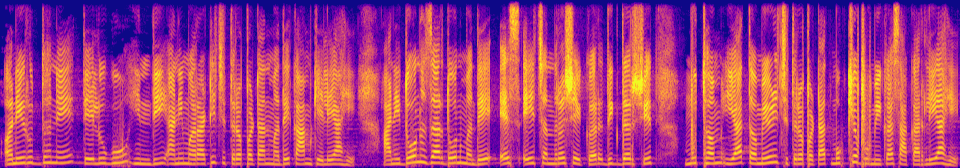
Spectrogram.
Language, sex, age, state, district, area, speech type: Marathi, female, 30-45, Maharashtra, Buldhana, rural, read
